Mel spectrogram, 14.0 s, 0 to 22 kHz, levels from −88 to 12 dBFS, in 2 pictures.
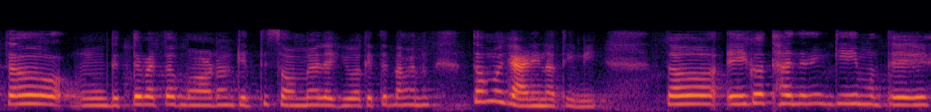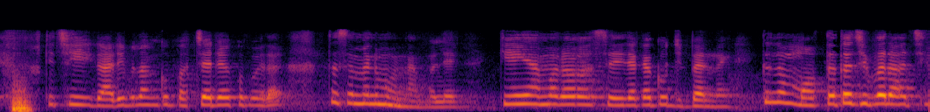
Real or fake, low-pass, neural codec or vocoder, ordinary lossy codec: fake; 7.2 kHz; codec, 16 kHz, 0.8 kbps, ZipCodec; AAC, 48 kbps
